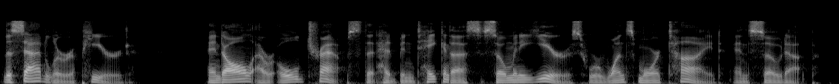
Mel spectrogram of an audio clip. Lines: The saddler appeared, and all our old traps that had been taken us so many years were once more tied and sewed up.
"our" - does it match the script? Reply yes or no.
yes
